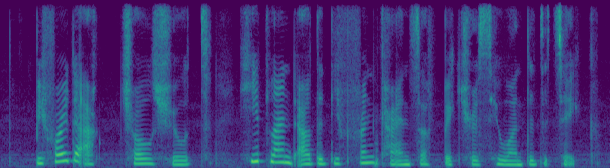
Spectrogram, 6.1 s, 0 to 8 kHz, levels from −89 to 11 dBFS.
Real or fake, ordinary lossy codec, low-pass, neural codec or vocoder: fake; none; none; codec, 16 kHz, 6 kbps, DAC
